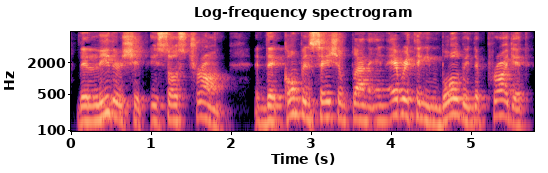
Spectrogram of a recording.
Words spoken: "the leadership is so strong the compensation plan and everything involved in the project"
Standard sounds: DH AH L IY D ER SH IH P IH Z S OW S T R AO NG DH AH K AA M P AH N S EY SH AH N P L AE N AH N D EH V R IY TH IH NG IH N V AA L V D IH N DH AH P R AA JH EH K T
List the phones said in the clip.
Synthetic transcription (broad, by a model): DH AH L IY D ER SH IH P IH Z S OW S T R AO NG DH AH K AA M P AH N S EY SH AH N P L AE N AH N EH V R IY TH IH NG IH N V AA L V IH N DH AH P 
